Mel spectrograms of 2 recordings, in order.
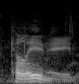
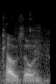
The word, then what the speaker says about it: Culzean: Culzean. Culzean, not Culzean. Not Culzean. Not Calzone.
